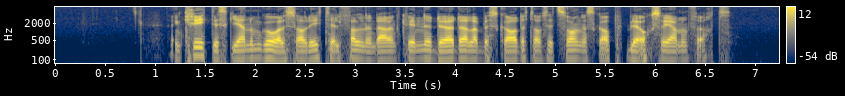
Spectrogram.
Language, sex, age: Norwegian, male, 20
